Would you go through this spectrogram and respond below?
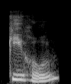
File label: "keyhole", Indian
